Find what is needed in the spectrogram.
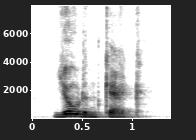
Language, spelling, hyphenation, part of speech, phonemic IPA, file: Dutch, jodenkerk, jo‧den‧kerk, noun, /ˈjoː.də(n)ˌkɛrk/, Nl-jodenkerk.ogg
- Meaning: synagogue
